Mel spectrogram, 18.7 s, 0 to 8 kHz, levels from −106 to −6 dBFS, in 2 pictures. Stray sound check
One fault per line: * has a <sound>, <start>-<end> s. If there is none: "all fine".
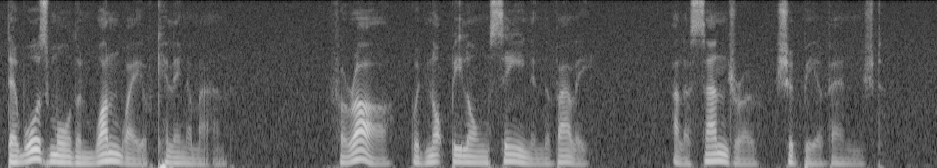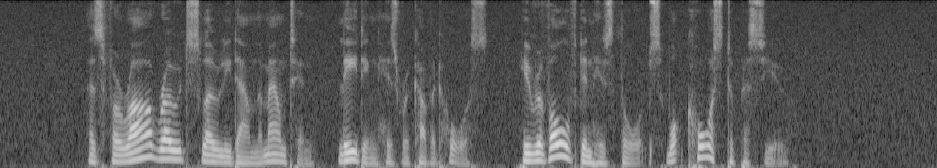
all fine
